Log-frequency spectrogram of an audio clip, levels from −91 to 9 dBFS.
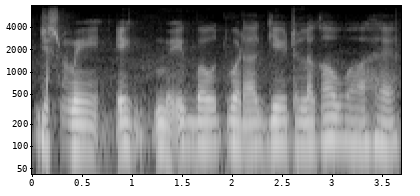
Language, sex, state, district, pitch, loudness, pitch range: Hindi, male, Haryana, Jhajjar, 105 Hz, -18 LUFS, 105-110 Hz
